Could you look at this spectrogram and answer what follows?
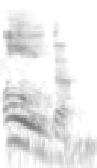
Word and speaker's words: old: Because you need to pronounce the L because that's the action. Or another one's like old.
